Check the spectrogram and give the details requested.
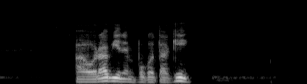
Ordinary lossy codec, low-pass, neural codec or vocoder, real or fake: Opus, 32 kbps; 7.2 kHz; none; real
